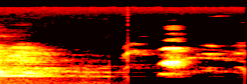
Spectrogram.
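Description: A dog howls in a long, wavering tone, then lets out a short, sharp bark after a brief pause. It sounds fairly faint, with no one talking.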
